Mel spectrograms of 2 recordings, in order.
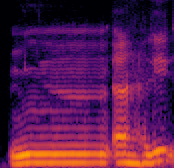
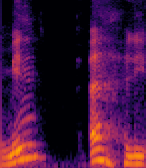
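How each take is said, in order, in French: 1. Le son n se fond dans le mot suivant. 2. Le son n est prononcé en entier et clairement. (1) "c'est faux" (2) "On dit min ahli"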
